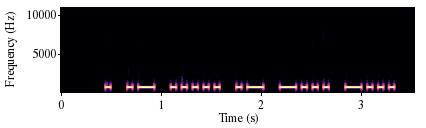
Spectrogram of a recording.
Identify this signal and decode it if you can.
Morse code, heard as a keyed tone, about 22 wpm, 700 Hz. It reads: EA5ABB
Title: DXCC-100 Call Signs - 6 Characters - 22wpm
